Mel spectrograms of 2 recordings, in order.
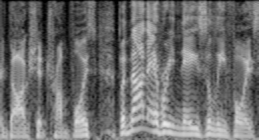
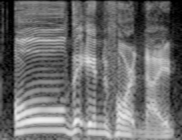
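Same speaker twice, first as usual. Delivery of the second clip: drawn-out mock hype; 6 semitones higher, 4 dB louder, much slower than usual.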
